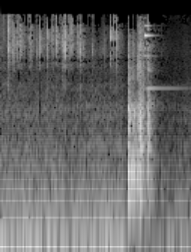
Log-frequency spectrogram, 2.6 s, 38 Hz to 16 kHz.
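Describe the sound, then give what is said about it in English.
A lot of dice rattle and tumble in a continuous clicking shake, then spill out with a sharp, bright clatter that quickly settles into quiet, rolling a 9. No one speaks. “Oh, that's a 9. You had a lot of dice.”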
